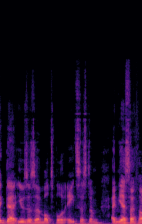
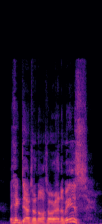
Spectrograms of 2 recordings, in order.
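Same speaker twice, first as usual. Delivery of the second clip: loud, high, projected voice; 6 semitones higher, 5 dB louder than usual. Speaking as a trader character about war taxes: saying it loudly. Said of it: "He says that loudly".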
